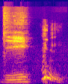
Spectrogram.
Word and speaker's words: Guy: My name is not pronounced the way it's spelled. Are you saying about it being for the most French people by calling guy ghee? Right. Right. Uh um Gary Younger calls me Gee.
